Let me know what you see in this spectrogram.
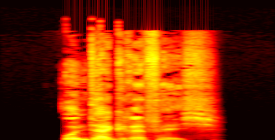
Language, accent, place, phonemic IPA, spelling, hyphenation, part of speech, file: German, Germany, Berlin, /ˈʊntɐˌɡʁɪfɪç/, untergriffig, un‧ter‧grif‧fig, adjective, De-untergriffig.ogg
- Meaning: biased, not impartial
